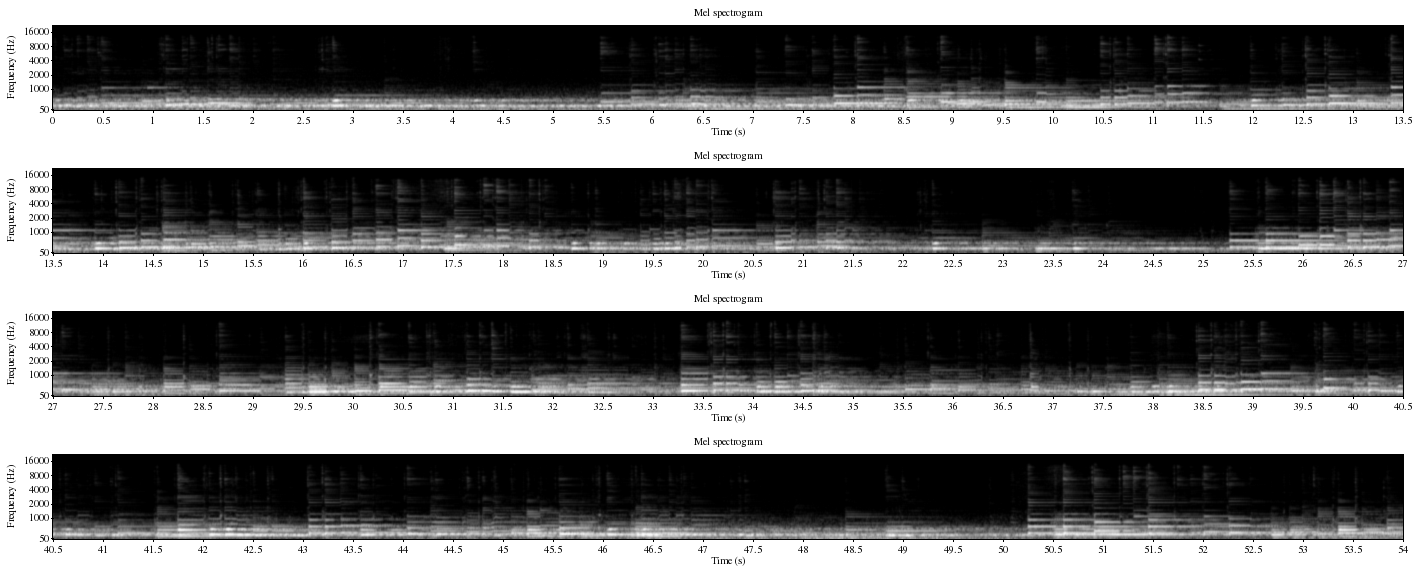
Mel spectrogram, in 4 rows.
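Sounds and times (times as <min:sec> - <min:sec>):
plucked acoustic guitar music: 0:00.0 - 0:54.0.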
